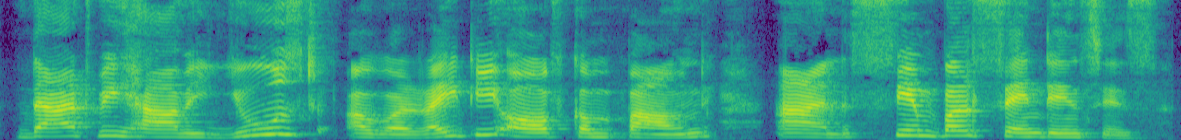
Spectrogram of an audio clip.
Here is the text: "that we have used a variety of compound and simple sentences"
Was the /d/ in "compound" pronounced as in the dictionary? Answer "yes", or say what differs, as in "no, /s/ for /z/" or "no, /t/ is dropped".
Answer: yes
